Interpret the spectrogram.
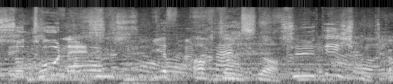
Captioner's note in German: Stimmengewirr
